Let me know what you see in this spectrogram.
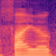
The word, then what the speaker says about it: FIDO: Fido o Fido, como Em, se pronuncia en inglés.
